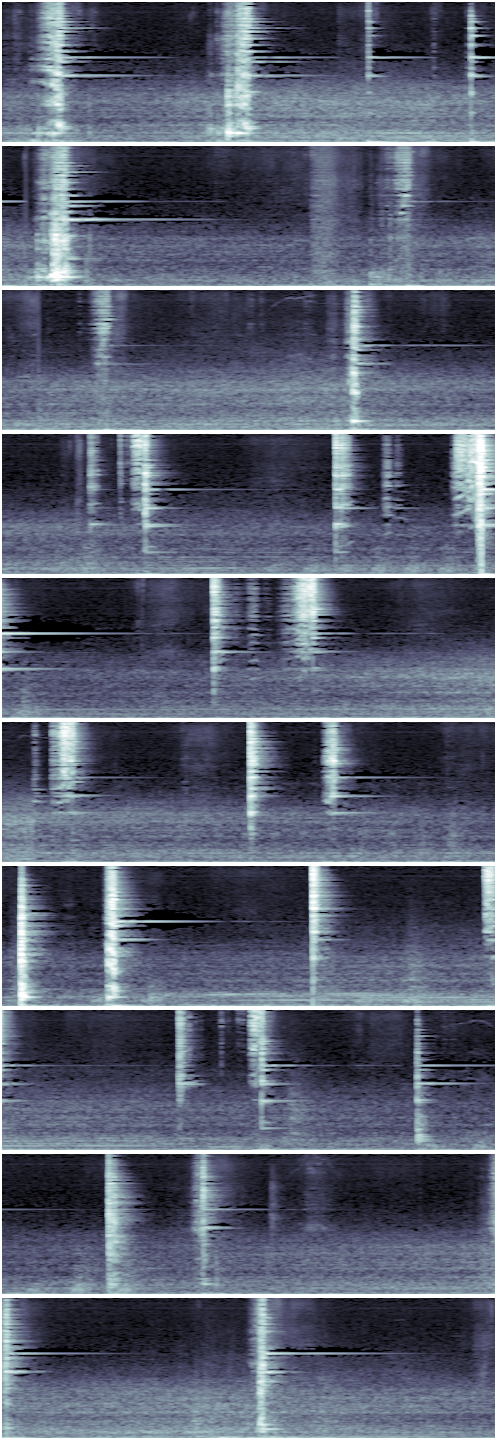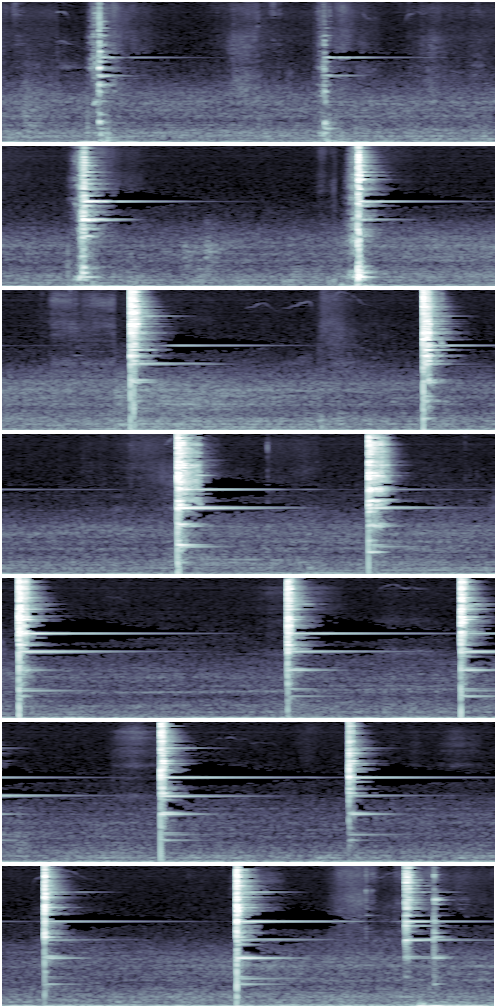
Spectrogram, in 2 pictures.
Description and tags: Breadknife drawing
Foley used as sound effects for my audio drama, The Saga of the European King. Enjoy and credit to Tom McNally.
This is a succession of sounds of me ringing my sharp breadknife against a chair leg or another, less noisy knife. Due to the serration it makes a beautiful, long-tailed singing noise the way swords do in movies but don't do in real life. Useful for swordfight SFX and possibly UI functions like menu selections in a game.
blade, draw, knife, knifefight, metal, ring, scrape, sheath, shing, singing-blade, sword, sword-fight, swordfight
